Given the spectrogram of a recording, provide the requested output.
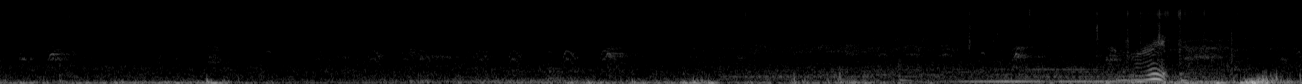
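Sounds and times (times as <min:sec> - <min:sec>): bird cawing: 0:03.6 - 0:05.8
low rumble: 0:06.9 - 0:13.0.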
